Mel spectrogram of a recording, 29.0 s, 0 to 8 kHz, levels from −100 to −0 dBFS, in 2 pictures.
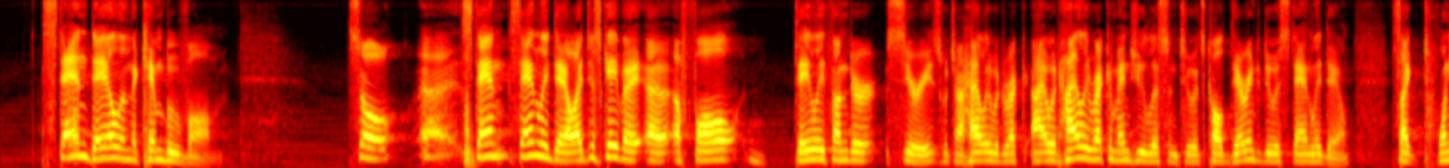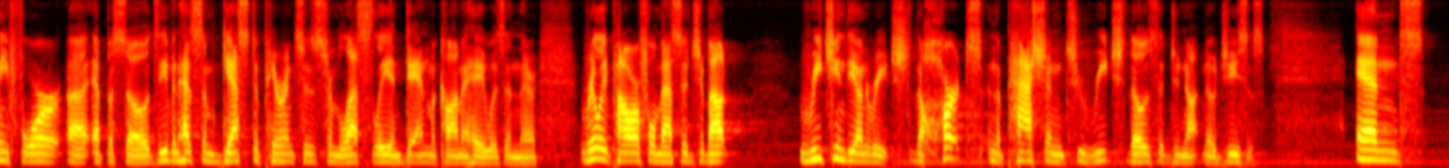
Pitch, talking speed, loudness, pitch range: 145 Hz, 165 wpm, -25 LUFS, 125-155 Hz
